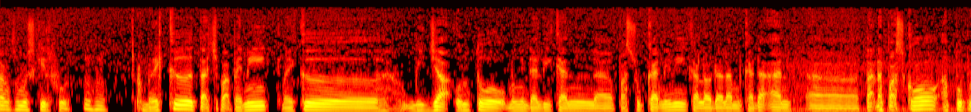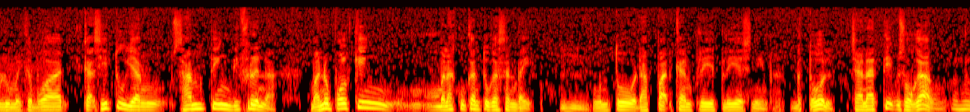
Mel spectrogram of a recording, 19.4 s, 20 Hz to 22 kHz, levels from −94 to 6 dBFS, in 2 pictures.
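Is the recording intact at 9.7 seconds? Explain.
No. From 7.78 to 10.34 s, between "pasukan ini kalau dalam" and "kat situ", a dimmer, rectifier or unshielded path injects switching spikes twice per 50 Hz cycle, producing a steady, raspy mains buzz well below the speech level. Throughout the clip, overdone noise removal pulls frequency bands near its noise estimate far down, so quiet parts of the speech go with them over a near-silent, twinkling background.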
